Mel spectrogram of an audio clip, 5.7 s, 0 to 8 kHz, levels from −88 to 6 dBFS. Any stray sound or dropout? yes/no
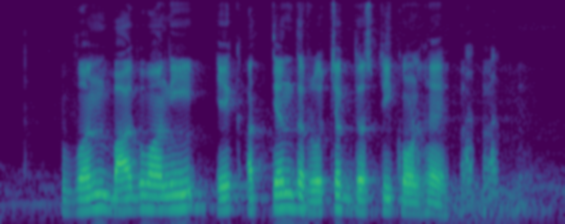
yes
